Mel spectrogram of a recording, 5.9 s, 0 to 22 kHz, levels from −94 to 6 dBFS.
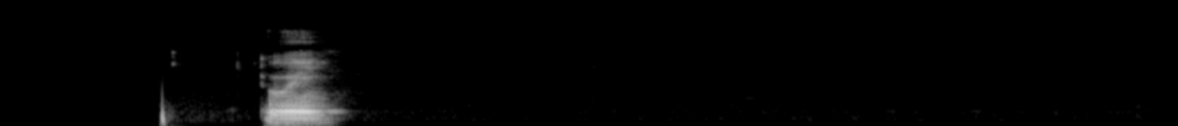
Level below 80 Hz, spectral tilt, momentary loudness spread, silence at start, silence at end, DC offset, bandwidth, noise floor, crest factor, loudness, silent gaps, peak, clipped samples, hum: -66 dBFS; -8 dB/octave; 25 LU; 1.35 s; 4.2 s; under 0.1%; 6.8 kHz; under -90 dBFS; 24 dB; -21 LUFS; none; -8 dBFS; under 0.1%; none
